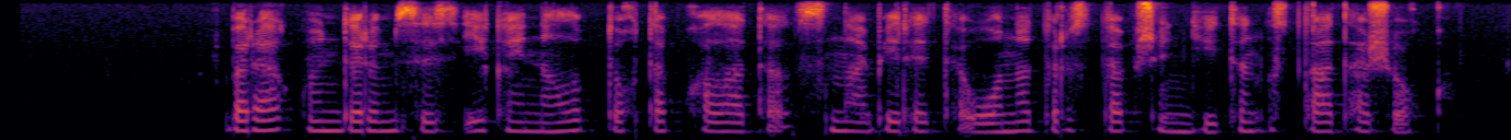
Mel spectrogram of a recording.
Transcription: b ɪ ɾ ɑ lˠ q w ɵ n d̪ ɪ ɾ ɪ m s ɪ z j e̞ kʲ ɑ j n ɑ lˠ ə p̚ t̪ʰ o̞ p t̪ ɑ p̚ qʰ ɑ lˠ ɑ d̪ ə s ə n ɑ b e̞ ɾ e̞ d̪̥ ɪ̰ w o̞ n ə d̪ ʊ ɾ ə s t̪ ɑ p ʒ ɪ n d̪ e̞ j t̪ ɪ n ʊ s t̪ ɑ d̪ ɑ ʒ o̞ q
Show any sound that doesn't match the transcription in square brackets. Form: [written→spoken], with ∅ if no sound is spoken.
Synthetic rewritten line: b ɪ ɾ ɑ [lˠ→∅] q w ɵ n d̪ ɪ ɾ ɪ m s ɪ z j e̞ kʲ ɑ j n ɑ lˠ ə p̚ t̪ʰ o̞ [p→q] t̪ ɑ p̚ qʰ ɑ lˠ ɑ d̪ ə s ə n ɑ b e̞ ɾ e̞ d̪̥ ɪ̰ w o̞ n ə d̪ ʊ ɾ ə s t̪ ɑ p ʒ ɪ n d̪ e̞ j t̪ ɪ n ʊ s t̪ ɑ d̪ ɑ ʒ o̞ q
